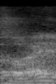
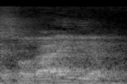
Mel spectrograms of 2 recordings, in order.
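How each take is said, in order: First: "Soraya" with a consonant Y, so-RA-ya; modern Y pronunciation. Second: "Soraya" with the Y as ee, so-ra-EE-a. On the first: Teacher giving the form to replace, modern Y pronunciation. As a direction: say "Soraya" the everyday way. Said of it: "Instead of Soraya". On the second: Teacher correcting the region's name, old E sound for Y. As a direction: open "Soraya" out with a separate EE vowel. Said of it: "the Y was pronounced E". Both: Shown as a demonstration.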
